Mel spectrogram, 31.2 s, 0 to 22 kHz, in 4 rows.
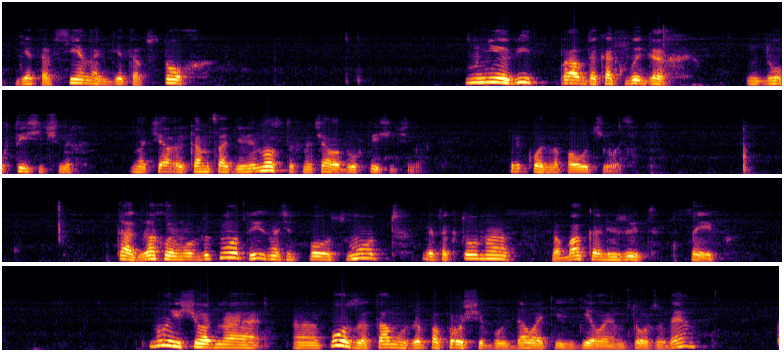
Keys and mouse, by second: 1.1 middle click, 1.7 click, 1.7 middle click, 2.5 click, 3.3 click, 3.7-4.8 drag, 5.4 click, 11.8-14.1 middle drag, 16.7 click, 18.1-22.7 drag, 25.0-26.2 middle drag, 29.7 click.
